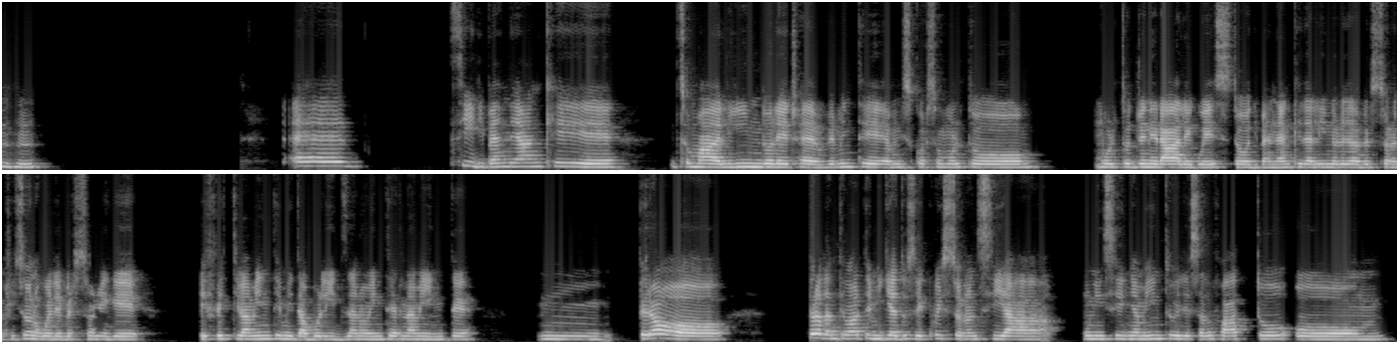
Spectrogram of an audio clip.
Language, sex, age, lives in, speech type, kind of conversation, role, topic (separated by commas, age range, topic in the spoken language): Italian, female, 20-24, Italy, conversation, unstructured, none, Come possiamo convincere le persone a non ignorare i segnali d’allarme emotivi?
